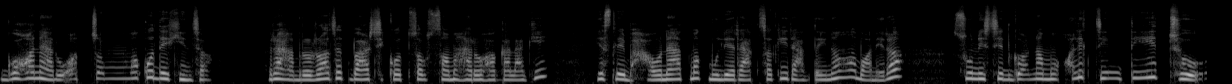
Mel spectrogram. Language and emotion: Nepali, fearful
